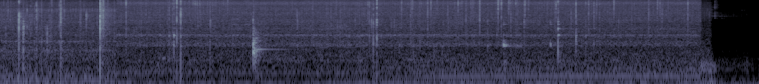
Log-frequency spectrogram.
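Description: Cheese-coated rice balls sizzling in a frying pan over medium heat, a steady hiss with frequent sharp crackles as the rice bottoms crisp into a crust. The sizzling cuts off suddenly near the end.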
